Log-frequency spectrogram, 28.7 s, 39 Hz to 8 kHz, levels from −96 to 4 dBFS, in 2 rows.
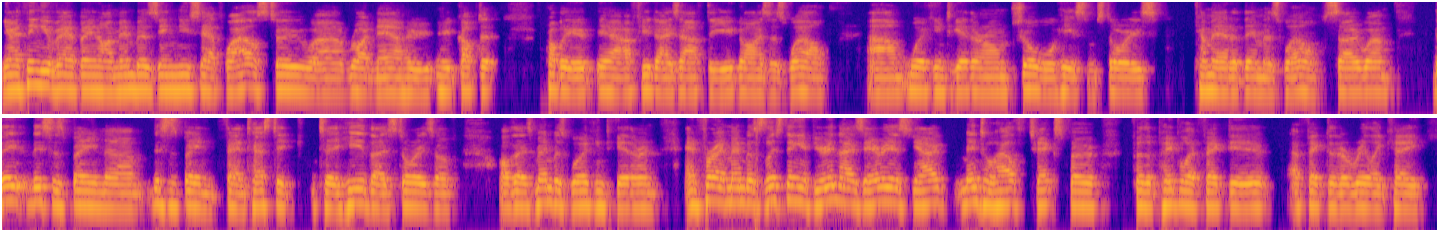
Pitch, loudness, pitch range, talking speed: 120 Hz, -20 LUFS, 115-130 Hz, 180 wpm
